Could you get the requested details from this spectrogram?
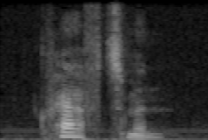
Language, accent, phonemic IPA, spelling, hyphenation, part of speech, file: English, US, /ˈkɹæftsmən/, craftsman, crafts‧man, noun, En-us-craftsman.ogg
- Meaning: 1. One who is highly skilled at one's trade; an artisan or artificer 2. A person who makes or creates material objects partly or entirely by hand 3. A person who produces arts and crafts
